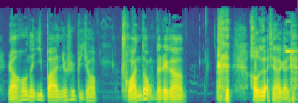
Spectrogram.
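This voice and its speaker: His voice is very deep and low, with ordinary pitch variation. The man keeps a moderate pace. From Northeast China, Jilin. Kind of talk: casual monologue. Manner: animated.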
